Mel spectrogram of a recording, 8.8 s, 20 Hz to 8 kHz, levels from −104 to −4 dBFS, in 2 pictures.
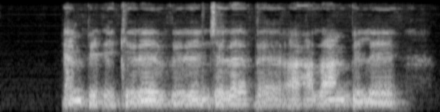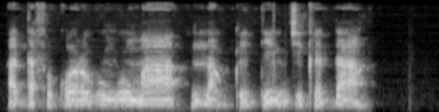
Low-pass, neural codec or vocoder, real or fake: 7.2 kHz; vocoder, 22.05 kHz, 80 mel bands, HiFi-GAN; fake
